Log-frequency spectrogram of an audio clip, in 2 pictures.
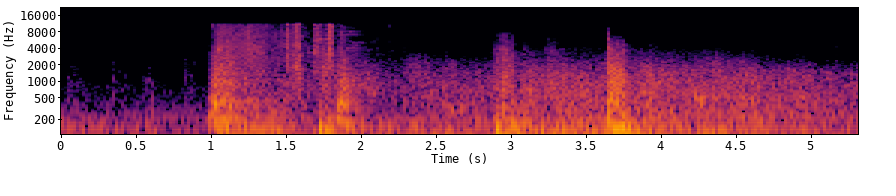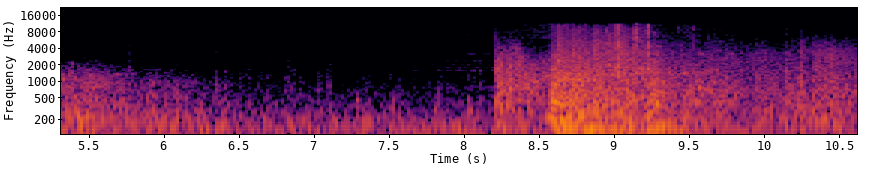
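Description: Gunshots crack and boom with a ringing echo.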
